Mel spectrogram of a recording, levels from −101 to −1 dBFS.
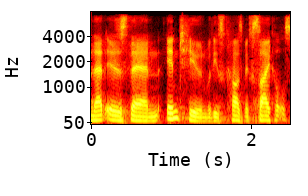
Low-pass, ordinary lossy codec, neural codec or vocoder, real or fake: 7.2 kHz; AAC, 32 kbps; none; real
